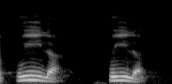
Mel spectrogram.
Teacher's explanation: कसरा पढ़ते हैं लेकिन होंठ गोल करते हैं, कसरा पढ़ते हैं होंठ गोल करते हैं ज़म्मे के लिए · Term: ज़म्मा का इशमाम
